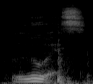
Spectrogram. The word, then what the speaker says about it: Louis: It's spelled L-O-U-I-S. So it kind of like Lois, but... – Yeah, yeah. – That's worse. When I tell people my middle name and I spell it, you know, like Lois from Family Guy? No, Lewis.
